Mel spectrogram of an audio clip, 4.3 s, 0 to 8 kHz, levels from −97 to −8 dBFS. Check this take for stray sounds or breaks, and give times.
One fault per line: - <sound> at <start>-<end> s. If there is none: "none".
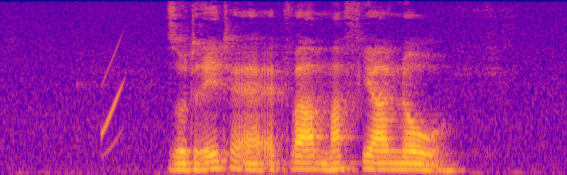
- chirp at 0.8-1.0 s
